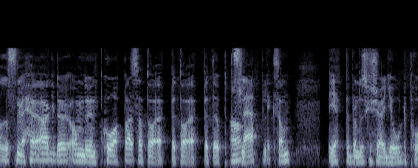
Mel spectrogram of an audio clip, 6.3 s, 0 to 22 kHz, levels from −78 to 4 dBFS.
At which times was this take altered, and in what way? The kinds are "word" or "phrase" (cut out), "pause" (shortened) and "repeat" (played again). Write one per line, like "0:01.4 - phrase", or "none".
0:01.5 - word
0:02.0 - word
0:02.7 - repeat
0:03.5 - phrase
0:05.3 - word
